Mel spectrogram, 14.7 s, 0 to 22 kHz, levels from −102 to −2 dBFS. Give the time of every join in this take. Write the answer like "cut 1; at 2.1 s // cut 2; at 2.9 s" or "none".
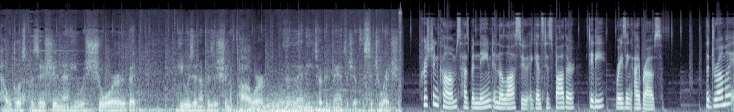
cut 1; at 8.0 s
